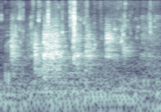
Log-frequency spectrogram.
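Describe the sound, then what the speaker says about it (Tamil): Splashing and sloshing water with drips and trickles as country chicken is swished around and rinsed, close by, with no talking. "கோழி தண்ணியில் மிதக்குது டான்ஸ் ஆடுது அப்படியே அலசி எடுத்துக்கலாம்"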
